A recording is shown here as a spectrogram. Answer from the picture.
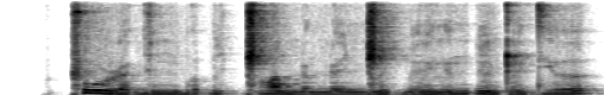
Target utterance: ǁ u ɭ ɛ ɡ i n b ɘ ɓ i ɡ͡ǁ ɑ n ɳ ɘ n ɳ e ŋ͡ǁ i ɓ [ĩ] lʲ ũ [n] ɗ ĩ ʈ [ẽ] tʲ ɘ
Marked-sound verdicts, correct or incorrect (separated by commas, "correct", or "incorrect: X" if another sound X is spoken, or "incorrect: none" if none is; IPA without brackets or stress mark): incorrect: ẽ, correct, correct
